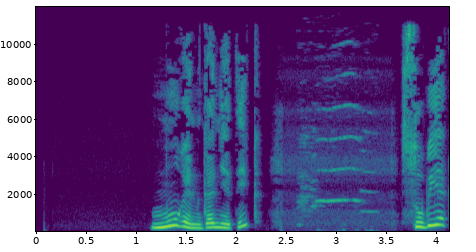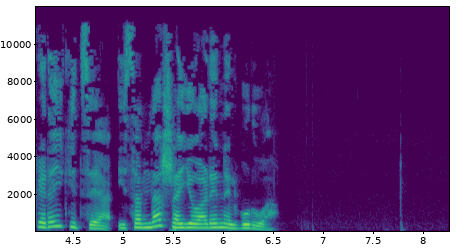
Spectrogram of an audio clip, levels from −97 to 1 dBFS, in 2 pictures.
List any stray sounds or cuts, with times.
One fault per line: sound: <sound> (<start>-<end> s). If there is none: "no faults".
sound: squeak (2.6-3.4 s)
